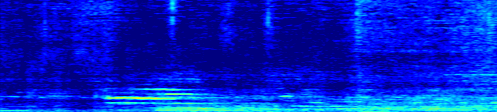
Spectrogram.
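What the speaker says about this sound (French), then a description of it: "Ah, c'est le chat. Le chat essaie de prévenir" A cat meows over a steady background in a home, with voices faintly present, the mews rising near the start and again toward the end.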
